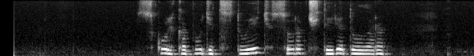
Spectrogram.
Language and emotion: Russian, neutral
